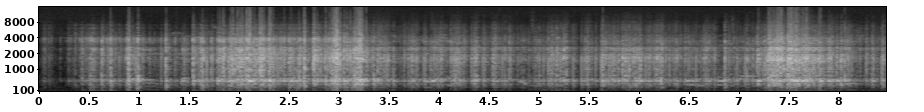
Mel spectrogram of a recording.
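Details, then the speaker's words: 1957 Bush VHF64 valve radio after capacitor replacement, with the EF89 valve removed. Irregular crackles and pops over a hissy, hollow tone, with AM reception barely struggling through. Crackling fault, cause not yet found. "there's still crackles with that AF 89 out now which is not the face before"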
